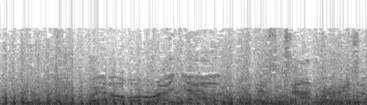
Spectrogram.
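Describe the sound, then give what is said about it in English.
A rescue helicopter swoops in to lift mock casualties from a rooftop during a US and South Korean military exercise, its rotor and wind noise a continuous loud roar with voices talking over it. “Colonel Kleisner is interrupted by a rescue chopper swooping in to pluck mock casualties from a rooftop”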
